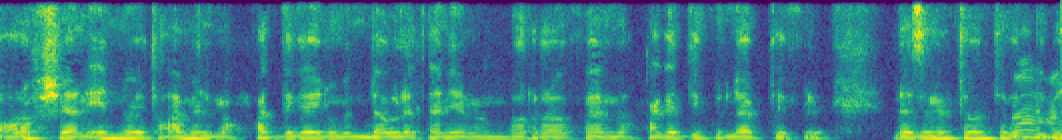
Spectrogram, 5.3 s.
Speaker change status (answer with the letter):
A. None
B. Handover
B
